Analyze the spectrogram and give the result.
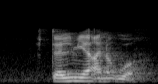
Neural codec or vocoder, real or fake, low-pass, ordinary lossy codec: none; real; 5.4 kHz; none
